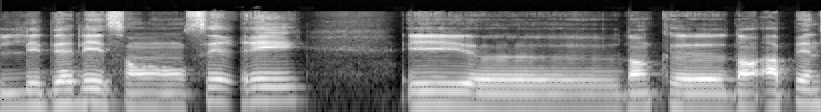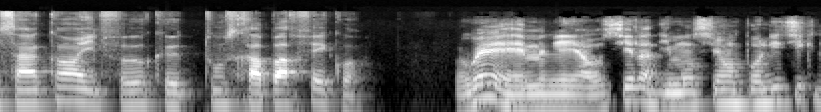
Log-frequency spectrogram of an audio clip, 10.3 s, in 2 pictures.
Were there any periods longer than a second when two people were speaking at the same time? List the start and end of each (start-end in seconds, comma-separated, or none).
none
